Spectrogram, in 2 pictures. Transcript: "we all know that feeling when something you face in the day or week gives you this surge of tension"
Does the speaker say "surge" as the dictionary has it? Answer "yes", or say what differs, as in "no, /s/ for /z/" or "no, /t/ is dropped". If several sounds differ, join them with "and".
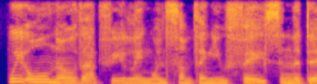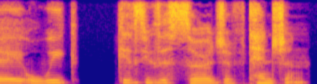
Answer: yes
